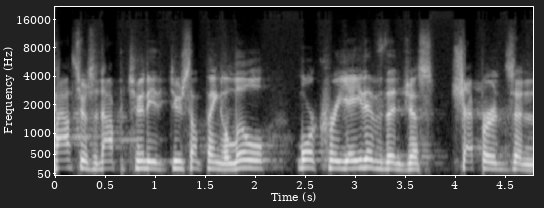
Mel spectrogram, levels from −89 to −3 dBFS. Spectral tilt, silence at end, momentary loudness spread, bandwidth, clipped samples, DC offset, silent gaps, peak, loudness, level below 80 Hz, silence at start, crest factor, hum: -5 dB/octave; 0 s; 6 LU; 13.5 kHz; under 0.1%; under 0.1%; none; -2 dBFS; -17 LUFS; -64 dBFS; 0 s; 16 dB; none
